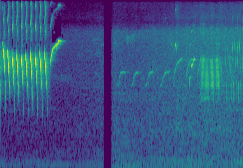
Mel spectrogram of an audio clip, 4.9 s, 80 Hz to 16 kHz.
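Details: Canary song opening with a fast series of about ten loud buzzy notes near 4–6k, ending in a rising whistle, then a gap and faint repeated upslurred chips with a brief buzzy burst over background hiss.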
